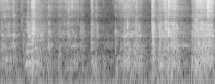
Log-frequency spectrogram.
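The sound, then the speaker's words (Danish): The bottom of a thermos flask is screwed back on after its gasket is fitted, making a few bursts of rasping, ratcheting scrapes that come in short, uneven runs. “Så sætter man pakningen på. Ja. Pakken er her, så sætter man som en der bagved. Ja. Og så skruer man bunden på igen.”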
